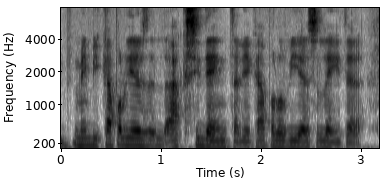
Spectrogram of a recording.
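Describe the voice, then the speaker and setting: There is noticeable background noise behind a man whose pitch is fairly high. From Italy, Naples. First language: Italian (Neapolitan). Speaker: musician and record producer. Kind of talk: casual interview chat. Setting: studio. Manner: halting, many fillers and restarts.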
